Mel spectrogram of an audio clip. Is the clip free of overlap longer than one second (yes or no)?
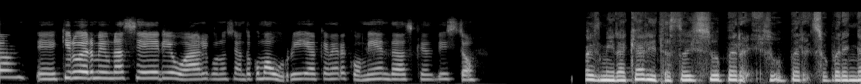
yes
